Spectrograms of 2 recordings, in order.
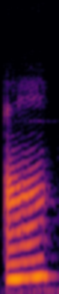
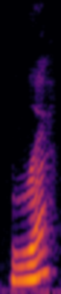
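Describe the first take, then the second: First: The r sound has a British accent. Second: The r sound has an American accent. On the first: "like a Brit would do, or R" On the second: "Americans would probably say"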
